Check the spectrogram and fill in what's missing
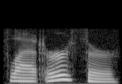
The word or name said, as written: flat-earther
